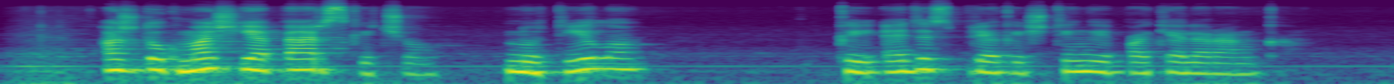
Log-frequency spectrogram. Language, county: Lithuanian, Klaipėda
